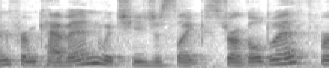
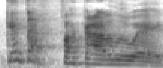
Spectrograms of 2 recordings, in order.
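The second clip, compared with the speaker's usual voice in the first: put-on gruff old man; 5 dB louder, faster than usual. Peter brushing Andre aside.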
